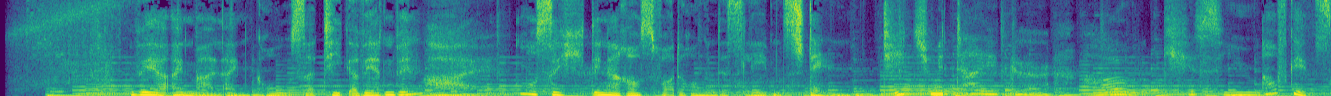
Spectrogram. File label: trailer; LOFT VOICES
